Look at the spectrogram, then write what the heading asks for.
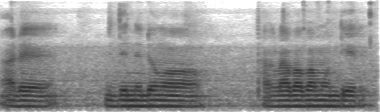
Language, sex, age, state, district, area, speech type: Bodo, male, 45-60, Assam, Kokrajhar, rural, spontaneous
